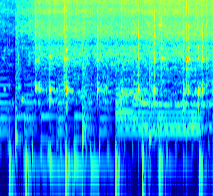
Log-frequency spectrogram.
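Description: A wet spice paste sizzling as it fries in hot ghee with browned onions, stirred with a spatula that scrapes and knocks against the pan at irregular intervals.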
